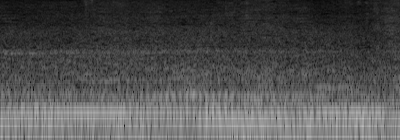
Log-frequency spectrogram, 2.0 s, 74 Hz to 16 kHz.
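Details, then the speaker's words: Royal Enfield Classic Reborn 350 after repair of a khat-khat clunk over bumps; silencer refitted, bike bounced while running, steady even low engine thump with no knocks or clunks, earlier noise gone. Normal running, no clunk. "पहले जो आवाज आ रही थी वो आवाज खत्म हो चुकी है"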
